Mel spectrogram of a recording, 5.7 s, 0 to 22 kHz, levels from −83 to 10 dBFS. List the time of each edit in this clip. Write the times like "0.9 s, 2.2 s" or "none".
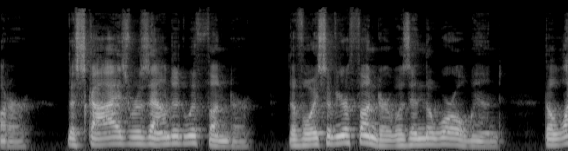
2.7 s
